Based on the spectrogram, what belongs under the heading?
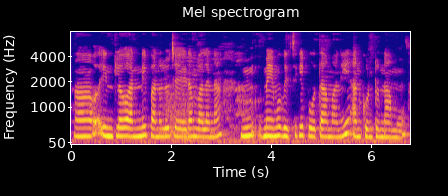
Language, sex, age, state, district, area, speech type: Telugu, female, 45-60, Telangana, Ranga Reddy, urban, spontaneous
